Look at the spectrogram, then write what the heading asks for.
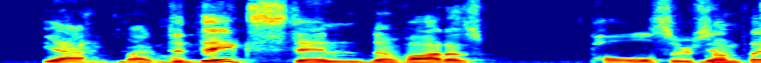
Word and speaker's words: Nevada: in the last election right did they extend Nevada's polls or something it's Nevada please say it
